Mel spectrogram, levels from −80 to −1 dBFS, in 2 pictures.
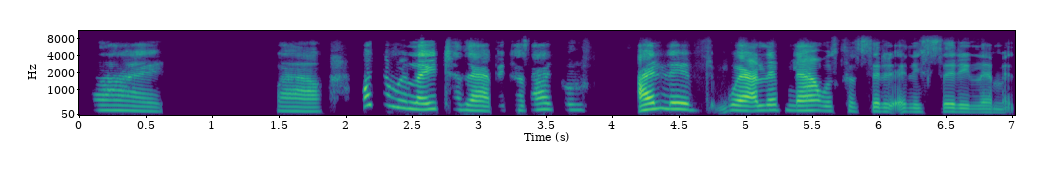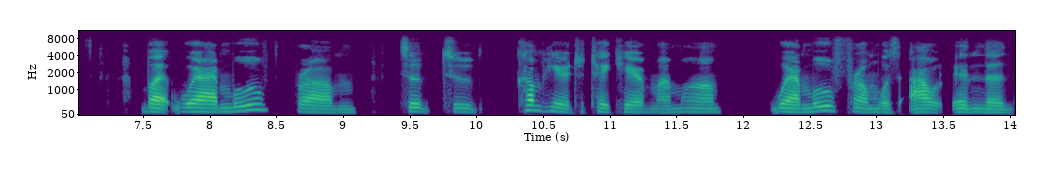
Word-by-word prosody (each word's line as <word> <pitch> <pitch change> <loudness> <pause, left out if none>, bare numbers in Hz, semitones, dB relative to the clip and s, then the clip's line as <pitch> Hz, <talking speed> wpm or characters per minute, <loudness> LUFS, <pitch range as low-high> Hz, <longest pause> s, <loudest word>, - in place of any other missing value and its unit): Right. 185 -5 -3 0.9
Wow. 165 -2 -2 0.3
I 365 - +5
can 395 - -4
relate 250 -3 +7
to 225 - -3
that 190 -3 +4
because 190 0 -8
I 235 +2 +1
grew 215 0 -12 0.4
I 220 +3 +11
lived 245 -6 +2
where 195 -2 +8
I 175 - +9
live 205 +2 +2
now 195 0 +6
was 180 -1 -6
considered 160 -1 -4
in - - -5
the 140 - -6
city 140 0 -2
limits, 125 -1 -8 0.4
but - - +2
where 155 -1 +1
I 145 - +4
moved 180 +10 -7
from 125 -3 -4 0.3
to 155 -1 -4
to 140 -2 -6 0.3
come 200 -1 -1
here 155 -4 -3
to - - -10
take 140 -3 -4
care 135 -2 -2
of 125 - -11
my 120 0 -6
mom, 135 +1 -7 0.4
where 145 -3 0
I - - +3
moved 165 +6 -5
from 135 -3 -5
was 120 -2 -6
out 135 0 0
in 135 0 -5
the 125 -4 -4
160 Hz, 190 wpm, -24 LUFS, 135-195 Hz, 0.9 s, I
